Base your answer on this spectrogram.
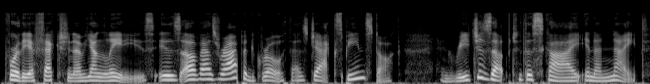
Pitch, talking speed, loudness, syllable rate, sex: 190 Hz, 220 wpm, -19 LUFS, 4.9 syllables/s, female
